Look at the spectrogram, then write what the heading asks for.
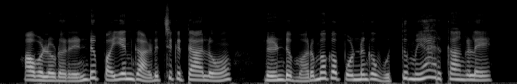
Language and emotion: Tamil, surprised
